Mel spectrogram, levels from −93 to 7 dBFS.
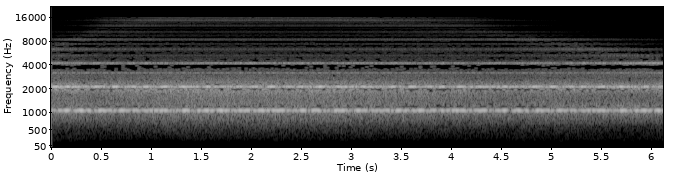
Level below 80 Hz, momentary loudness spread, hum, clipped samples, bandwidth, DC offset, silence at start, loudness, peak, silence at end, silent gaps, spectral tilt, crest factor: under -90 dBFS; 2 LU; none; under 0.1%; 16 kHz; under 0.1%; 0 s; -23 LUFS; -12 dBFS; 0 s; none; 7 dB/octave; 14 dB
